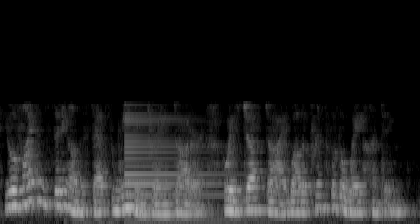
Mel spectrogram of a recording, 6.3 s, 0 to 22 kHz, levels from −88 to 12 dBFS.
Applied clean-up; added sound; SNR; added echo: none; Acoustic guitar; 14 dB; reverberation time 0.6 s.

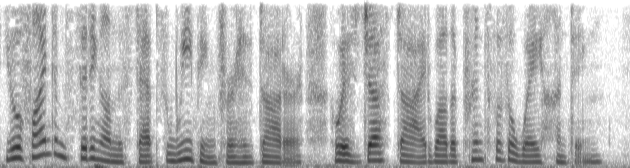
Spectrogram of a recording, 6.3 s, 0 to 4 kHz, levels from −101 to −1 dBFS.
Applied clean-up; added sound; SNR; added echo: none; none; none; none.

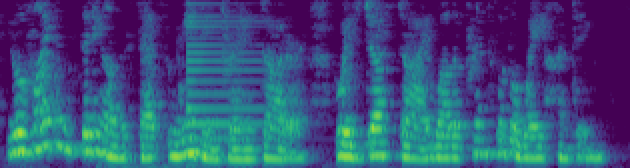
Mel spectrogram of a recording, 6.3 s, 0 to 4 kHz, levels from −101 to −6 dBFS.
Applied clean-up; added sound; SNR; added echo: classical method WPE with log-MMSE.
